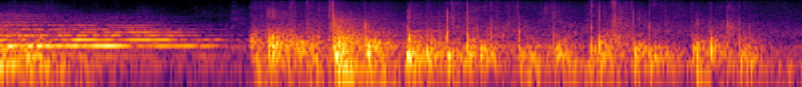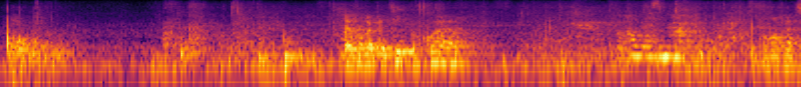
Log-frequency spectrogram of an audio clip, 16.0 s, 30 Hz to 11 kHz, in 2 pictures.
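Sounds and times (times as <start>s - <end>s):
pointe shoes knocking on floor: 2.5s - 8.8s, 9.6s - 11.6s.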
